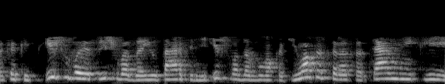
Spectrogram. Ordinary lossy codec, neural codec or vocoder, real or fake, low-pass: MP3, 16 kbps; codec, 16 kHz, 2 kbps, FunCodec, trained on Chinese and English, 25 frames a second; fake; 3.6 kHz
